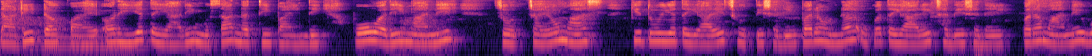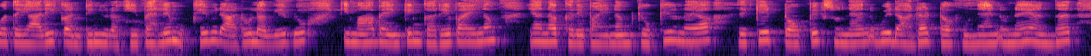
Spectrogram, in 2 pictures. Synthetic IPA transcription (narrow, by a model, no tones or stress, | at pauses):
ɗaːɖʱiʈɐkaːɦeʔɔːɾɦiət̪ɐjːaːɾimʊsanɐt̪ʰipaːĩːn̆d̪ipoːʋɐɾimaːne | soːt͡ɕɐjomãskit̪uijət̪ɐjːaːɾit͡ɕʰoːt̪it͡ʃʰɐɗ̪ẽpɐɾɦʊnəʊɦət̪ɐjaːɾit͡ɕʰɐɗ̪et͡ɕʰɐɗ̪ẽpɐɾmãːneʊɦot̪ɐjːaːɾikɐ̃ɳʈɪnjuɾɐkʰipɐɦɪlemũːkʰebɪɗaːɖʱolɐɠepijokimãbɛ̃ːŋkɪ̃ŋɡ̚kɐɾepaːĩnd̪əmjanɐkɐɾepaːɪ̃nd̪əmkjõːkiʊnəjad͡ʑeːkeʈɔːpɪksʊ̃nd̪aːɪnʊɦeɗaːɖʱaʈɐfɦʊ̃ːnd̪aːɦɪnʊnəeɐ̃nd̪əɾ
